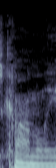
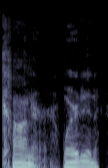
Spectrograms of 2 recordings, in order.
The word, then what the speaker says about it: Connelly: I just realized I mispronounced her character's name. It is Connelly and not Connor.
